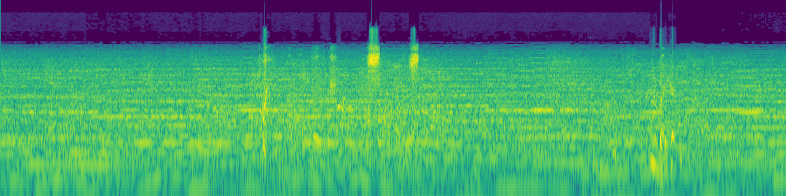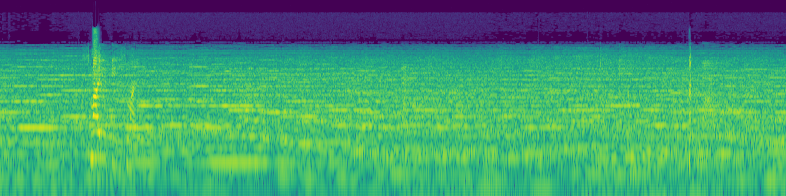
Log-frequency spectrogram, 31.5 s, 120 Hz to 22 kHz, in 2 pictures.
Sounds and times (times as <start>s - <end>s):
Music: 0.0s - 31.4s.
